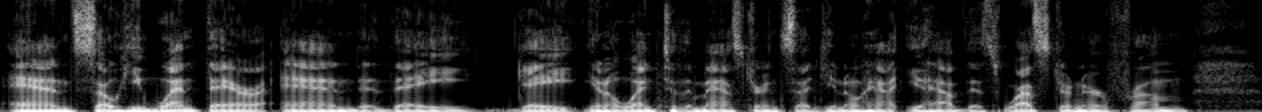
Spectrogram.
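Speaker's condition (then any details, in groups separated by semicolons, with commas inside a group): No condition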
